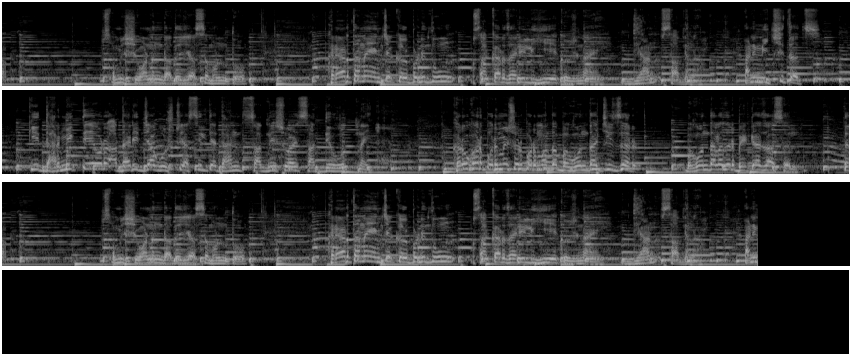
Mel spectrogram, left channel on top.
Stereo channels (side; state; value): right; drops out; at 7.6 s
